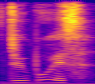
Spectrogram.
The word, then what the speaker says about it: DuBois: and it's spelled do you be is like Du Bois yeah but everybody's just says Dubois and that's how you pronounce it Dubois well Illinois is Illinois now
